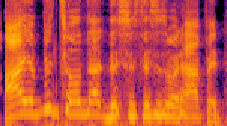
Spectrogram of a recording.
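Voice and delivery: loud, high, mock-offended protest; indignant outburst. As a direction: blow up in playful outrage. Mock outrage at being called fat.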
